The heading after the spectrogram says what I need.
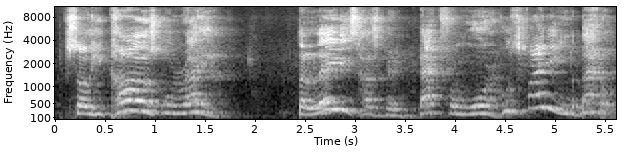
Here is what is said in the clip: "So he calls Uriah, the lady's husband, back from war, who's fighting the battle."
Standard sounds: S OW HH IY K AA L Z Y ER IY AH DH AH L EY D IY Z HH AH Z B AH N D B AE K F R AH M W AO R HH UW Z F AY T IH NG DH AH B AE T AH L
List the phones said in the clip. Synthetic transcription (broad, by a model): S OW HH IY K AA Z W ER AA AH DH AH L EY D IY Z HH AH Z B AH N B AE K F R AH M W AO R HH UW Z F AY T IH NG DH AH B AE T L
